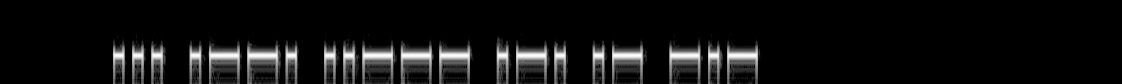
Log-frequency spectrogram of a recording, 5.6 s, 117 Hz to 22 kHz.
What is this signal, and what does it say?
Morse code, heard as a keyed tone, about 25 wpm, 700 Hz. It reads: SP2RAK
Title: DXCC-100 Call Signs - 6 Characters - 25wpm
